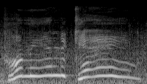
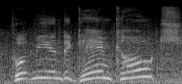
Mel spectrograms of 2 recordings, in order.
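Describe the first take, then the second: First: High, loud, slow drawn-out cry; drawn-out shout. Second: High, loud eager call; excited plea. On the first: Pretend. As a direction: stretch it out like a chant. Repeated louder, slower. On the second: Real, not acted. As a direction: plead to get in the game. Begging to play, gaming.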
